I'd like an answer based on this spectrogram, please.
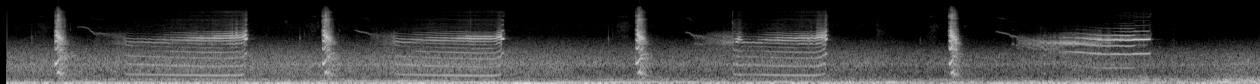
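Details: A squirrel squealing: rich harmonic cries that slide downward, each lasting about a second and repeated roughly every three seconds, with sharp clicks between them over a steady low rumbling background.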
